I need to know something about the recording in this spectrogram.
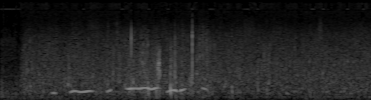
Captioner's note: Luke humming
